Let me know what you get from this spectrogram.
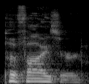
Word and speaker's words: Pfizer: I like to pronounce it Pfizer, but that's just the proper way to say it.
